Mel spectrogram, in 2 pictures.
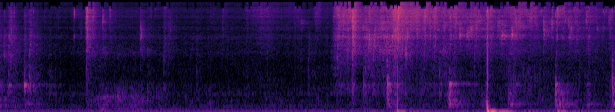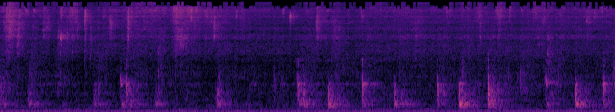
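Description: Dried red chilies fry in about two spoons of hot oil in a pan, starting as a faint sizzle and then breaking into a louder crackle with sharp pops and stirring taps, all without speech.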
